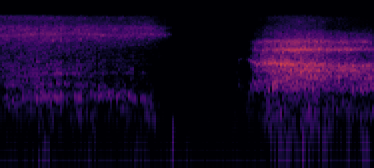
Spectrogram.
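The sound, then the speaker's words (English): Deep, airy breathing: one long breath, a short silent pause, then another long breath, each a steady rushing hiss with no talking. “Goodness in and goodness out. Three more. Two more.”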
